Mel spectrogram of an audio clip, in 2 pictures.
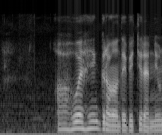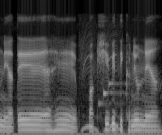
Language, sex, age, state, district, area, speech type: Dogri, male, 30-45, Jammu and Kashmir, Samba, urban, spontaneous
